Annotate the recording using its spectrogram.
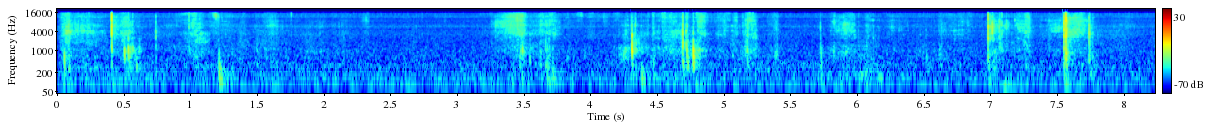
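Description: Near silence, broken by a few faint, brief rustles and taps of paper and string being handled as a junk journal's string closure is tied.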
